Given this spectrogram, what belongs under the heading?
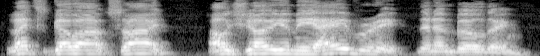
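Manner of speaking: easygoing outback mate showing off his aviary; hint of a broad Australian working man; Aussie bloke Jim. Jim, an Aussie bushman, talks.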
